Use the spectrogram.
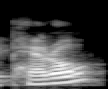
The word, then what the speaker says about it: perro: or el perro again don't worry about rolling your R's but the proper pronunciation is with the are rolled to say perro is to say but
